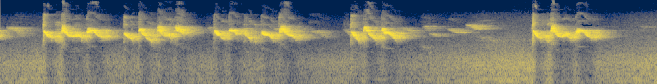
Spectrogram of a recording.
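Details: Mata puteh, the Oriental white-eye, in stable singing form, delivering rapid high twittering bursts of about half a second each, several in a row with short pauses between, then one more burst near the end.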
